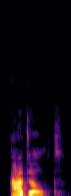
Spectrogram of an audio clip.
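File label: "adult", British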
